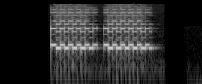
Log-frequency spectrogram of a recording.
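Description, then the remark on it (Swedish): Two loud trill bursts of a telephone ringing as a prank call is placed, each lasting about half a second with a short gap between, then silence. No voices. “jag tänkte att det här är en perfekt busringning för honom.”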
